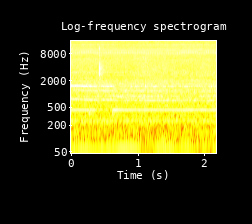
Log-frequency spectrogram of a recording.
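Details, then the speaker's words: Panasonic Z-chassis VHS VCR playing a tape contaminated by sugar-like spill from another machine: thin steady screeching whine with faint ringing and a tick as the sticky residue drags and clogs the video heads. "horrible noise you were hearing right there is sugar or something that got onto the tape and I have now contaminated my heads"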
